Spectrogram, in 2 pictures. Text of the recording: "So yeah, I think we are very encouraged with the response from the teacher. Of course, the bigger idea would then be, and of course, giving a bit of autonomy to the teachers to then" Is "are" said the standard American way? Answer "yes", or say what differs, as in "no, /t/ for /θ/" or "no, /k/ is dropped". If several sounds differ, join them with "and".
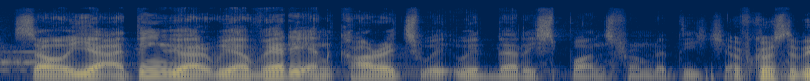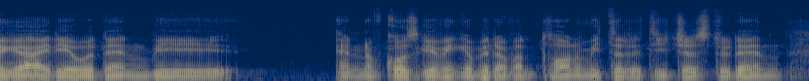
no, /w/ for /ɹ/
